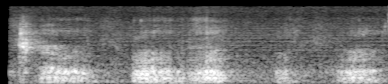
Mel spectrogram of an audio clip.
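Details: Rottweiler puppies at a kennel in Hoàng Mai, Hanoi, Vietnam, growling in a way likened to tiger cubs: five short, rough, rumbling bursts, each about a quarter second long, separated by brief pauses.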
